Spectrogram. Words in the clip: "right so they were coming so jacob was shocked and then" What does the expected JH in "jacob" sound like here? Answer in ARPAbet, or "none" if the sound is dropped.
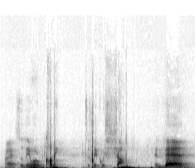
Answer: CH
